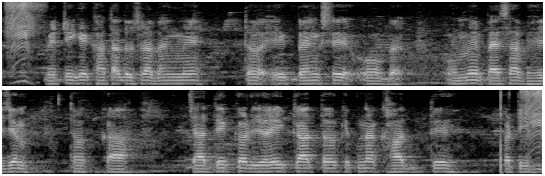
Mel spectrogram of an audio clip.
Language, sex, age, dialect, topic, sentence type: Bhojpuri, male, 18-24, Southern / Standard, banking, question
